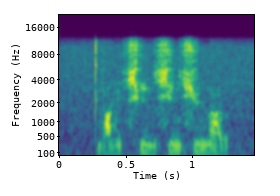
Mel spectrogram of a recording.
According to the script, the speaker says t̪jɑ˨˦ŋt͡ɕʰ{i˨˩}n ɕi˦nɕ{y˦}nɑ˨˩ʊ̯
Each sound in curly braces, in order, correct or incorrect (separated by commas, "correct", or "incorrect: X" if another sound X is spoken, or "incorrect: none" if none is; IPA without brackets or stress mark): incorrect: i˥˨, correct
